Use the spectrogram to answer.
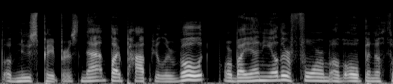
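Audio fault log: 2.19 s block of digital silence: the speech cuts to silence for 5.8 ms and snaps back with no fade, so both hard edges fuse into one tick. The length fits an unfilled 256-sample buffer. Unlike a lone click, a dead hole sits between the edges.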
